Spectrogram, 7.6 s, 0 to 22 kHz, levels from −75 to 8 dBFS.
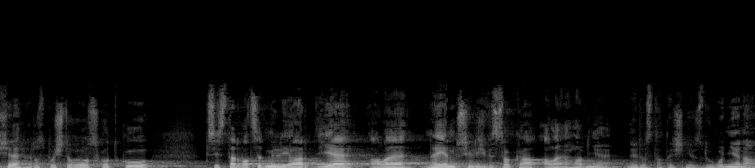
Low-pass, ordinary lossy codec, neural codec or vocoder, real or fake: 14.4 kHz; MP3, 48 kbps; none; real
